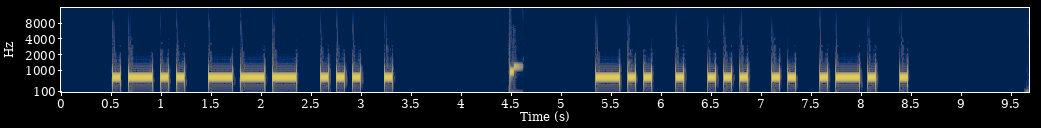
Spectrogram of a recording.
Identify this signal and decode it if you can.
Morse code, heard as a keyed tone, about 16 wpm, 700 Hz. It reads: LOSE DESIRE
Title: Sentences from Top 1100 Words - New Word Drill Alt - 15wpm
